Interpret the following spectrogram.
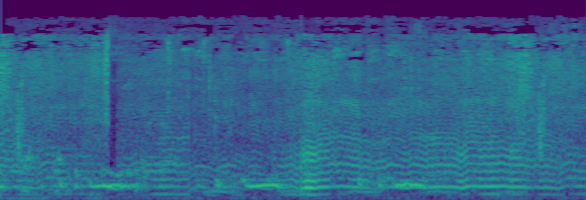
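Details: Hornet giving a steady low buzzing drone, layered and slightly wavering in pitch, growing louder and softer in gentle swells, with one brief click early on.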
